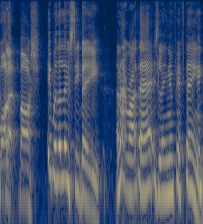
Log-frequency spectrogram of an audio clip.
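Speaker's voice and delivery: hoarse, very high, strained, worn-out cry. Recalling the shouted catchphrase from early cooking videos: hoarse, strained voice. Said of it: "My voice is gone".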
